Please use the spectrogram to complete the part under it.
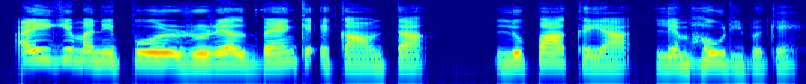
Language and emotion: Manipuri, neutral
